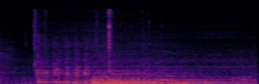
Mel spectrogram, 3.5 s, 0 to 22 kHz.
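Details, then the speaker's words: Toyota Yaris 1.3 with code P1310 (igniter circuit), immobilizer already repaired and coils swapped, ECU plug wires tampered with: the engine catches with a burst, runs rough a second or two, then stalls; traced to a cut igniter wire. "now it starts but it's just as you can see I'm sorry to turn the key run don't know if you can hear it it starts but it should sound straight away"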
